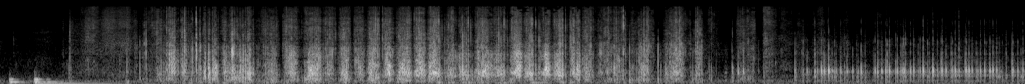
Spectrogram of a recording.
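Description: Fingertips and nails tap and scratch over the canvas upper of a single hand-sized lavender low-top sneaker with white laces and a white rubber sole, held up close while hollow and empty. Dense, dry, rapid scratching and tapping fills the clip at an uneven pace after a couple of soft opening knocks. The shoe is then turned so the nails scrape along the rubber sole and tread, giving a steadier, smoother rasp at the end.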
